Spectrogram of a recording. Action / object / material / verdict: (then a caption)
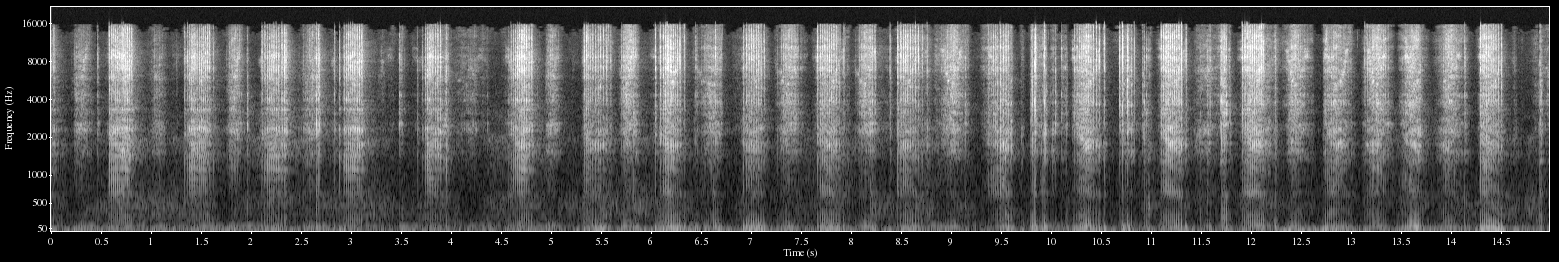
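scrape / metal mesh microphone grille / metal mesh / none. Fingertips and nails scratch and rub the metal mesh grille of a small black microphone held upright. The result is a rapid, uneven series of bright, raspy scratching bursts with a low, thumping rumble underneath, each burst cutting off almost instantly with no ring.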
